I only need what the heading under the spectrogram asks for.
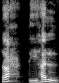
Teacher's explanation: ایک بڑا ہا ہے تح، پھر تیہل چھوٹا ہا ہے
